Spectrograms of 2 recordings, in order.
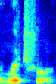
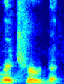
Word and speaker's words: Richer: Okay, Richer. It's not Richard. It's Richer, because I think the short name for Richard is Dick, and of course I do have one, but I am not a Dick.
